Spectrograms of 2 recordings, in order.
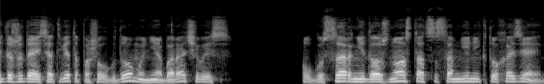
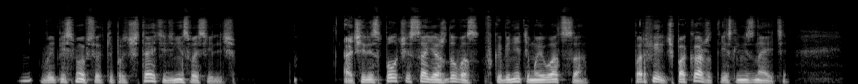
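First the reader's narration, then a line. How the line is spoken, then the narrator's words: Low, not overheard. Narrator (Russian): негромко, чтобы никто не слышал, произнес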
